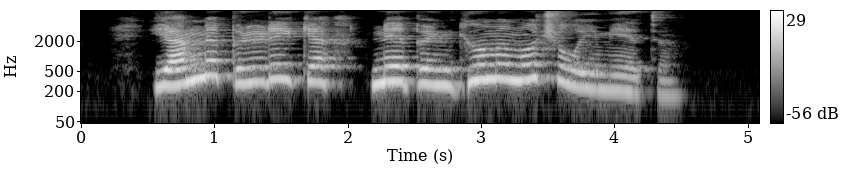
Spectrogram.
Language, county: Lithuanian, Vilnius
